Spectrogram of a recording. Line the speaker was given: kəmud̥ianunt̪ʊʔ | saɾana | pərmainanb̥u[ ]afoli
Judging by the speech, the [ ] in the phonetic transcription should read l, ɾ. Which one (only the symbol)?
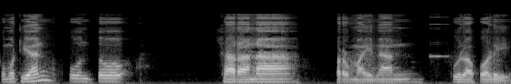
l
